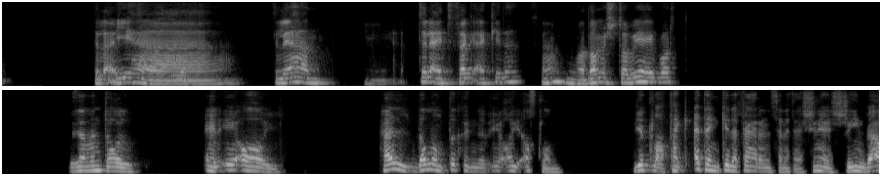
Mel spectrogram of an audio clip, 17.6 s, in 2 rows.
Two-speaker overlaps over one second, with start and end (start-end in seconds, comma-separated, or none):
none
